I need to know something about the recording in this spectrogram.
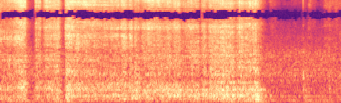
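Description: Blade slitting the packing tape along the top of a cardboard shipping box: a steady scraping for about three seconds that stops a little before the end.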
